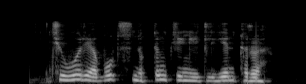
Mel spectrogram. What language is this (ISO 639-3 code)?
kaz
